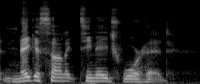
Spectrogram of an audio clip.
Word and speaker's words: Negasonic Teenage Warhead: Now, how do you pronounce her name? – That's a Negasonic Teenage Warhead.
